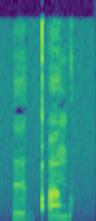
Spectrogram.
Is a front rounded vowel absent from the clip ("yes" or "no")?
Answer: no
